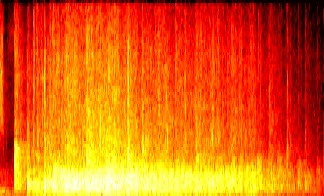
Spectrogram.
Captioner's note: applause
